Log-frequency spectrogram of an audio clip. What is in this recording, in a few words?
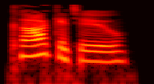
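"cockatoo(s)", British English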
